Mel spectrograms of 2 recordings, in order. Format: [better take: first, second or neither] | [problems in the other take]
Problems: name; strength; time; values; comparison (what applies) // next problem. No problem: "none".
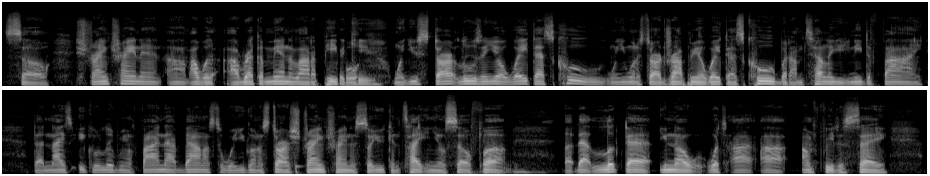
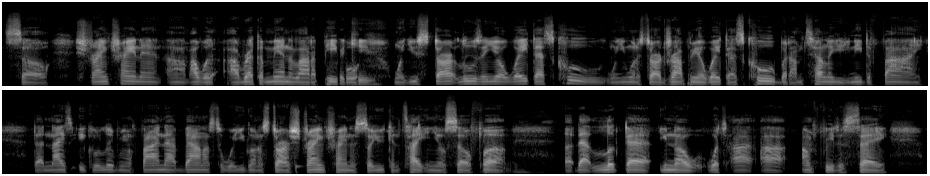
first | thin; somewhat; fading below 750 Hz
